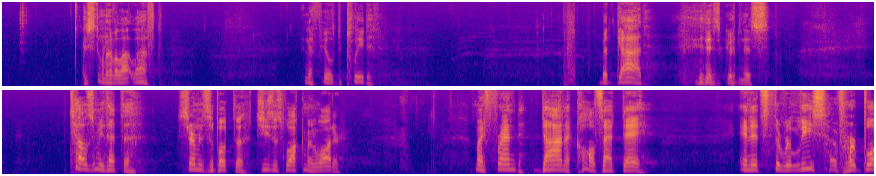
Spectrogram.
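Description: An older man speaks with animation into a microphone, pausing between phrases.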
